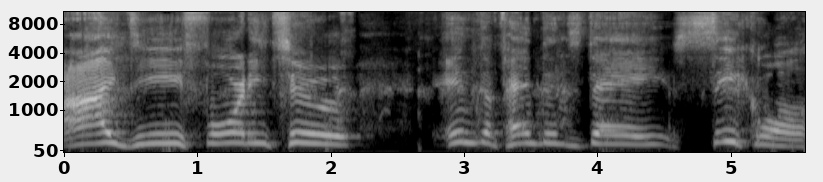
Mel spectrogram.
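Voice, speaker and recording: A man's raised, projected voice, high in pitch, at a very slow pace with ordinary pitch variation. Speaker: podcast co-host. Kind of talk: casual chat. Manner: animated.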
